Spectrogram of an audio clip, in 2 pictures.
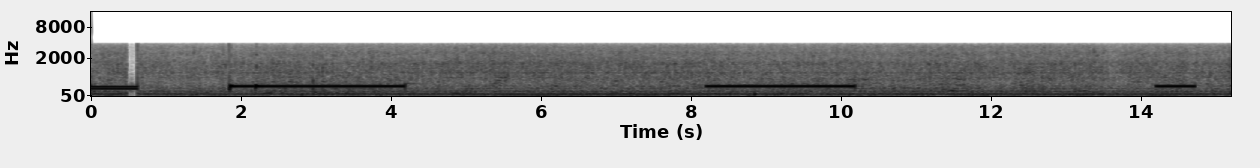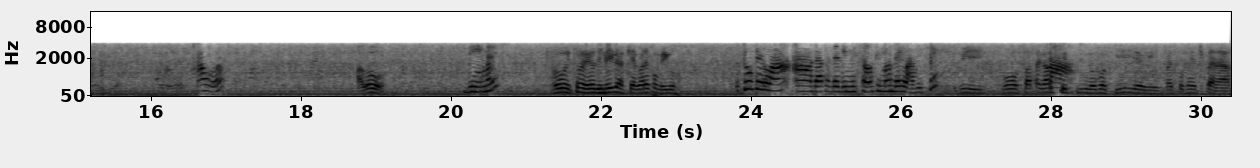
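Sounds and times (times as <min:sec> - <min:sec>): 
telephone tones on a phone line during a call transfer: 0:00.0 - 0:00.6, 0:01.8 - 0:04.2, 0:08.2 - 0:10.2, 0:14.2 - 0:14.8
low constant hum: 0:00.0 - 0:30.3
speech: 0:21.6 - 0:23.2, 0:23.9 - 0:30.3.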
